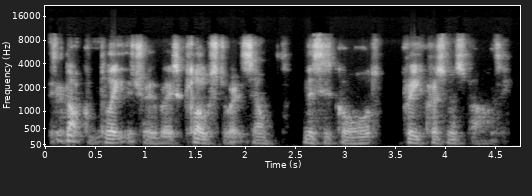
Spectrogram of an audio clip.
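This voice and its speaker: A man hosting an informal writers' readaround, chatting and reading his own flash fiction in a husky voice. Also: low voice, normal speed, fairly bright tone.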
